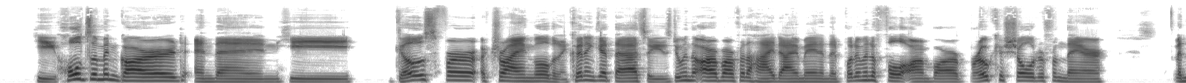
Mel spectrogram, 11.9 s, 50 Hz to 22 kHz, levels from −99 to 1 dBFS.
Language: English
